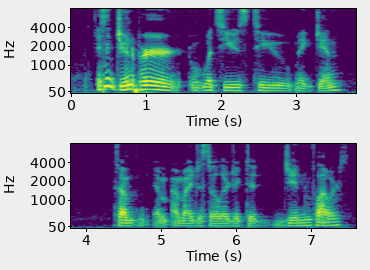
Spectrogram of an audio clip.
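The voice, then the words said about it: Stuffy, congested voice. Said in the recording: “you can see if my face looks like how my voice sounds ... Just allergies attacking”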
